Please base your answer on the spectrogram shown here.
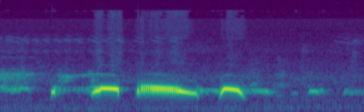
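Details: Spotted dove call, used to train decoy birds to answer; soft low notes build into a run of loud, hoarse, arched coos with one long drawn-out middle note, then trailing quiet murmurs.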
